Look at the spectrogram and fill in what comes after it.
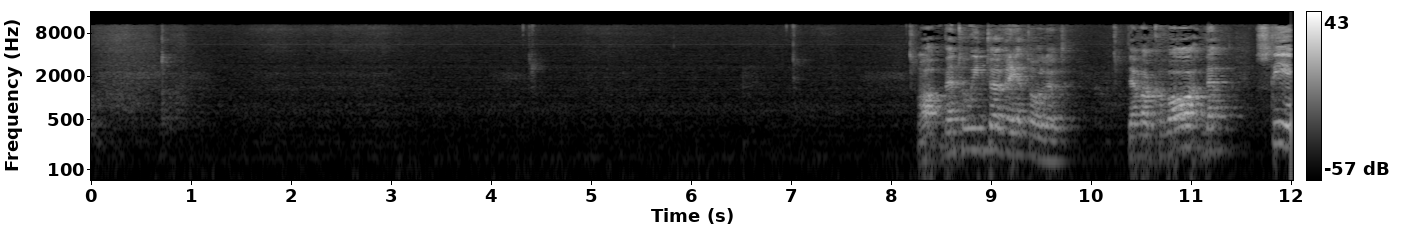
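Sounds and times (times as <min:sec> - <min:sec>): faint click: 0:04.3 - 0:04.6.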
